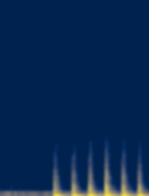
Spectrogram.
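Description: Knocking on a door: seven quick, evenly spaced, heavy raps begin after a half-second of faint background hum. The blows are loud and low, in a steady rhythm.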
